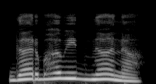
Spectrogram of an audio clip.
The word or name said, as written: ಗರ್ಭವಿಜ್ಞಾನ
